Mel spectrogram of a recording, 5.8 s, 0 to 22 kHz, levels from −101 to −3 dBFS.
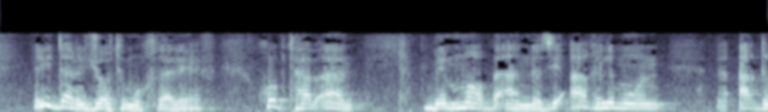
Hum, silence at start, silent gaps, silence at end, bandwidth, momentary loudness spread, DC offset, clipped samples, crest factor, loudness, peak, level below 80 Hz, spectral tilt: none; 0 s; none; 0 s; 6.6 kHz; 14 LU; under 0.1%; under 0.1%; 12 dB; -13 LUFS; 0 dBFS; -40 dBFS; -8 dB/octave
